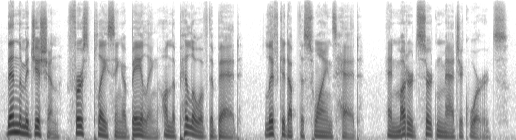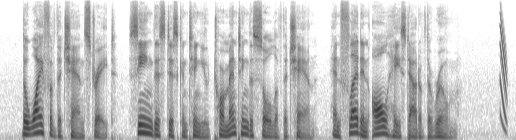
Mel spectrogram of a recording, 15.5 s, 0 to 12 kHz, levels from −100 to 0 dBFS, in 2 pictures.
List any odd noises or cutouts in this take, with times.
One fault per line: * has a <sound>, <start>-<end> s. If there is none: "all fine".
* has a chirp, 15.2-15.4 s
